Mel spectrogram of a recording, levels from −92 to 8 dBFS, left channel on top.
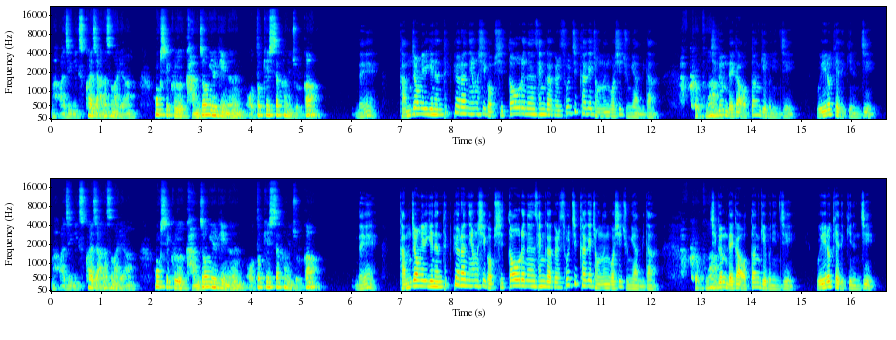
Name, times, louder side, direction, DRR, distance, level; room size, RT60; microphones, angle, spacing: voice 1, 0.0-5.3 12.6-13.3, equal, 25° left, 1.6 m, -31 dB
voice 2, 6.1-6.5 7.0-12.1 13.2-14.8 15.3-16.4, right 4 dB, 70° right, 0.5 m, -32 dB
3.6 x 3.1 x 4.5 m
head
